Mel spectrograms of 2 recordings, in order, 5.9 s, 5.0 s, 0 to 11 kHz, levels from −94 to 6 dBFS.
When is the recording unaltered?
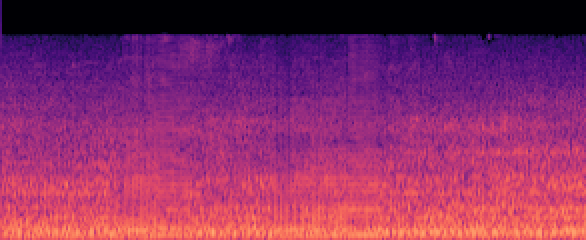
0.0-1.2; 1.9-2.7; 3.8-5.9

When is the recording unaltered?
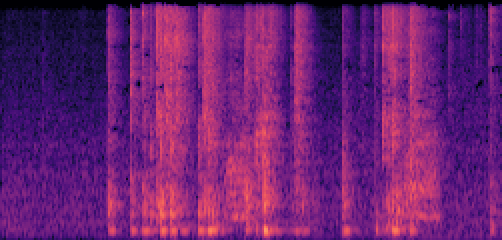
0.0-2.2; 4.1-5.0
